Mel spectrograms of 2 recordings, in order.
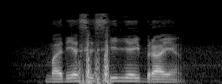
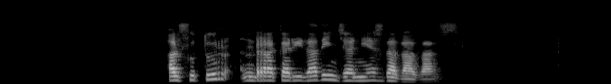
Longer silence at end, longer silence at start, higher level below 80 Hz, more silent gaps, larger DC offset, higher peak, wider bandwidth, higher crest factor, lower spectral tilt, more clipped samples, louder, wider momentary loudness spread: second, 0.4 s vs 1.6 s; second, 0.45 s vs 1.7 s; first, -42 dBFS vs -88 dBFS; neither; neither; about the same, -4 dBFS vs -6 dBFS; first, 11.5 kHz vs 7.4 kHz; about the same, 20 dB vs 24 dB; about the same, -5.5 dB/octave vs -5 dB/octave; neither; first, -22 LUFS vs -28 LUFS; about the same, 6 LU vs 7 LU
